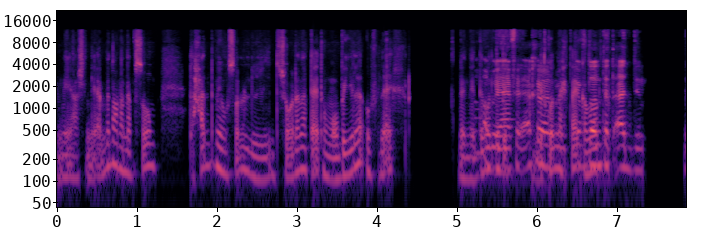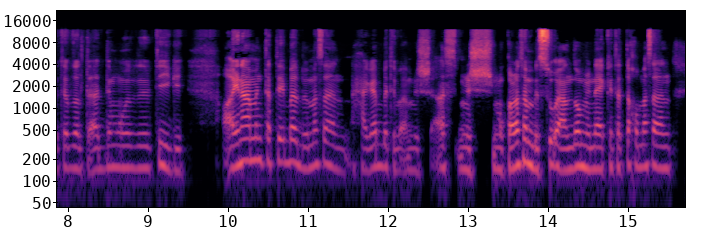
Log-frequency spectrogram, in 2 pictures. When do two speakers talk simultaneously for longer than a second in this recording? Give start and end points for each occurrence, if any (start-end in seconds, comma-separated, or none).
5.2-7.1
